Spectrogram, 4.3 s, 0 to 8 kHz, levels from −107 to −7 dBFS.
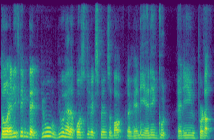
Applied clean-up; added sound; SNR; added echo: neural mask model DeepFilterNet 3.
